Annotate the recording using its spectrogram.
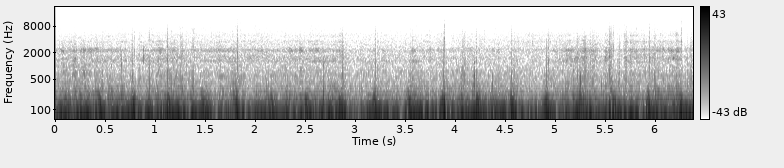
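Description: Mountain bike rolling down a rough dirt trail: a continual run of irregular low thumps and rumble from the tyres and frame taking bumps, with light rattling clicks.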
